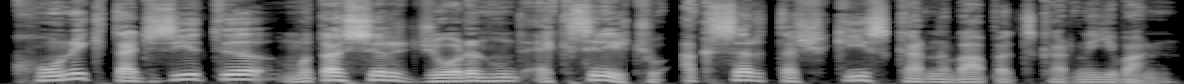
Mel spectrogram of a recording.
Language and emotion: Kashmiri, neutral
